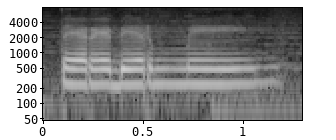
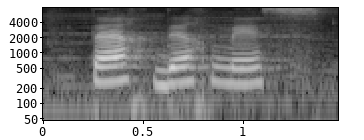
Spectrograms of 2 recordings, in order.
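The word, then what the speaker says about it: Terre d'Hermès: masih sering banget dengar orang ngomongnya itu masih Tere Mei atau Terre d'hermes Hai bukan bukan kayak gitu cara bacanya Yang benar itu chef Darkness teh deh Smash hai lalu ada kata geh langsung Hai ini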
